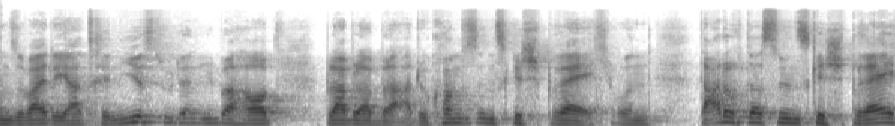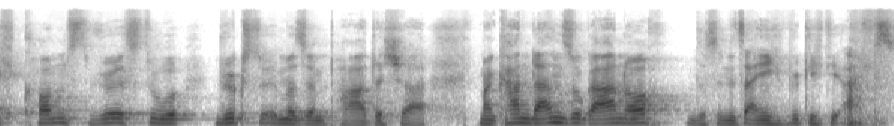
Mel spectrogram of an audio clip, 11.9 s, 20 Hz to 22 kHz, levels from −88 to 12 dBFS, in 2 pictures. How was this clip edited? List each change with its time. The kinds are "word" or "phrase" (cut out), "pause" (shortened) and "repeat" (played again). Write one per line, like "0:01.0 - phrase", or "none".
none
